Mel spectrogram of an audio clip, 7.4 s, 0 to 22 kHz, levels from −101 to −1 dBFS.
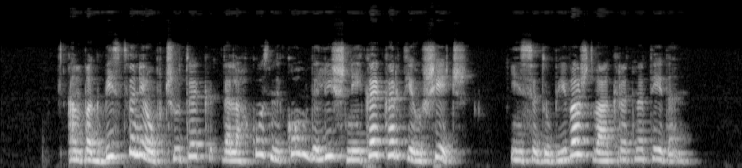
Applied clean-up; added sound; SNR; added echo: none; none; none; none.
